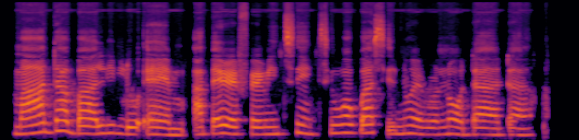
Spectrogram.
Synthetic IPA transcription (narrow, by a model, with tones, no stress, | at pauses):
mãː˨˦da˦˨ba˦a˧li˦lo˧ʔɛ˨ma˧bɛ˨˦ɾɛ˧fɛ˧ɾ̃ĩ˧tĩ˦˨ti˨˦w̃ɔ̃˦ɡ͡ba˦si˧˦nũ˨˦ɛ˦˨ɾɔ˨˦nãː˦˨da˦a˧da˦˨˦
